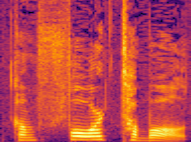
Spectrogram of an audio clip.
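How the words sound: It is said with a Filipino-style pronunciation. The speaker calls it wrong. "That's wrong. That's Filipinism"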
